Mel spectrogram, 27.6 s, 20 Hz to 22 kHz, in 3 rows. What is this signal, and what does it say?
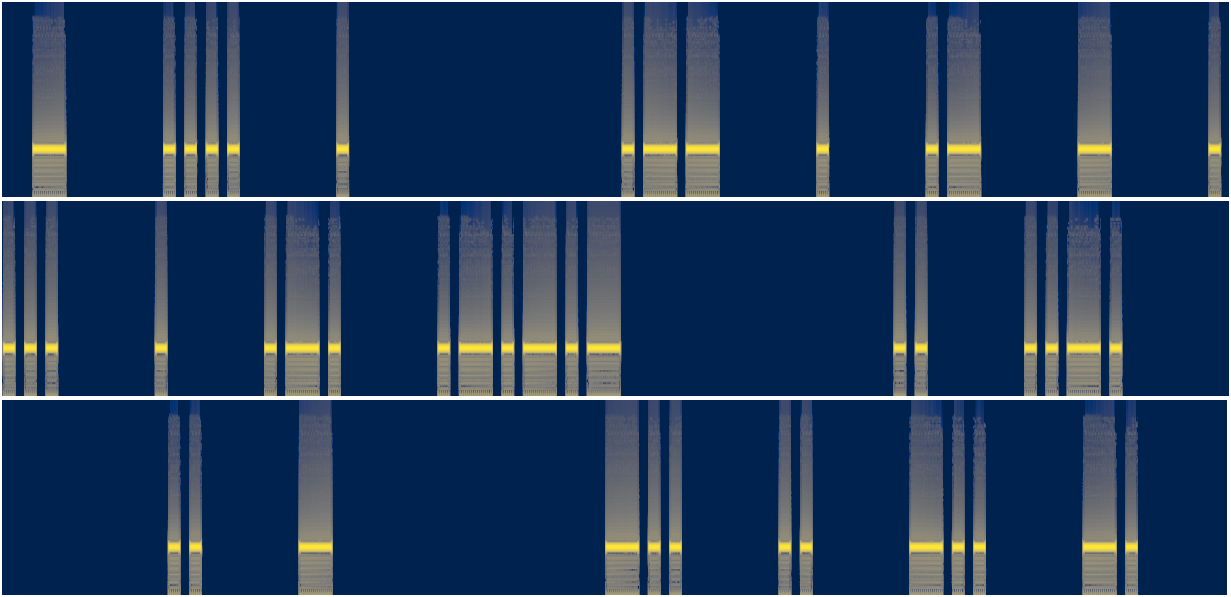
Morse code, heard as a keyed tone, about 15 wpm, spaced as for 8 wpm, 1000 Hz. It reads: THE WEATHER. IF IT DIDN
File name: qotdfiles / 8wpm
